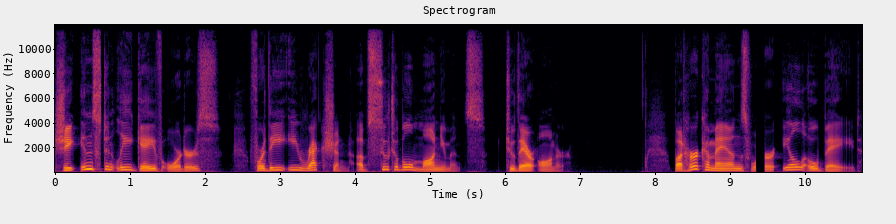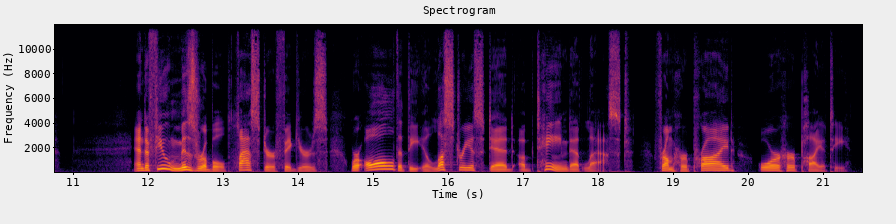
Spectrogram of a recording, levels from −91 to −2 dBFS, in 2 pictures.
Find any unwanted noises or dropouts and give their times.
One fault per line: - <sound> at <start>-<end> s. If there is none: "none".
- dropout at 9.3-9.5 s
